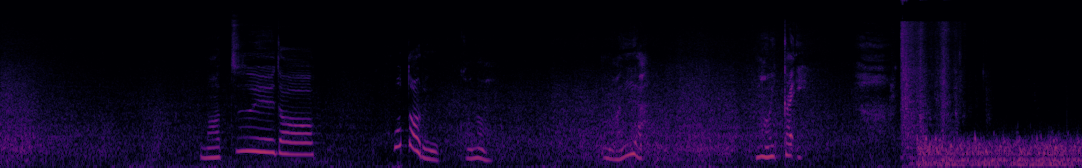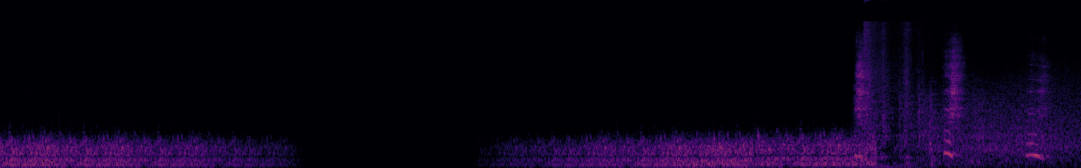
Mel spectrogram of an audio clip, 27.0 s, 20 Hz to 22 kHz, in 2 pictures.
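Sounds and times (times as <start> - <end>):
underwater bubbling and churning: 0.0 - 3.0, 3.9 - 17.3, 19.5 - 27.0
speech: 2.5 - 4.1, 4.9 - 6.3, 7.5 - 8.4, 9.4 - 10.2
swimmer diving into the sea with a sharp splash: 11.2 - 12.4, 24.2 - 27.0.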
